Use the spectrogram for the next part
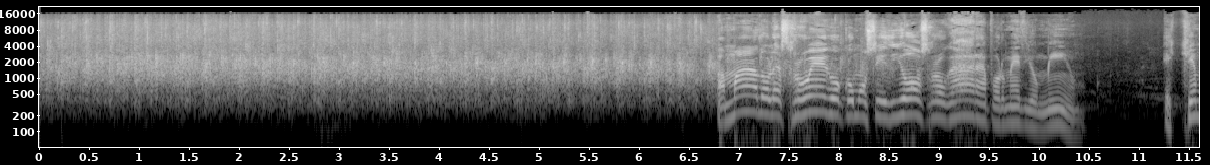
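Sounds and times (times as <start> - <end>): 
audience applauding: 0.0 - 9.1
speech: 6.8 - 10.5, 11.2 - 11.5.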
